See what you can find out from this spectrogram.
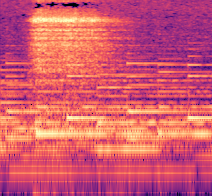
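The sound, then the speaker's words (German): A deep inhale through the nose: one long, breathy draw lasting about a second, set over soft, steady sustained tones. “Schließe jetzt deine Augen und atme durch die Nase tief ein”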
